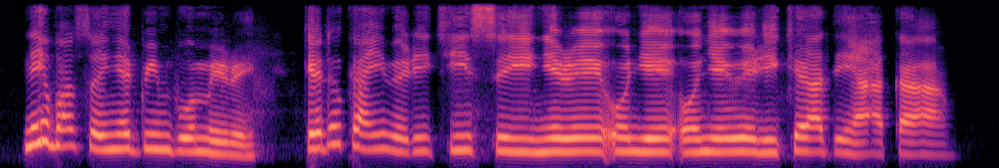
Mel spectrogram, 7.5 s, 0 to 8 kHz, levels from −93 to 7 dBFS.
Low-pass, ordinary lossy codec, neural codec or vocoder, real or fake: 7.2 kHz; none; codec, 16 kHz, 0.8 kbps, ZipCodec; fake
